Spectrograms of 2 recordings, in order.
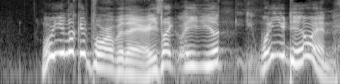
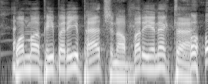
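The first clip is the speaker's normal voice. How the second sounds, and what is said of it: Old-timey New York gangster accent. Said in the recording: “old-timey New York gangster accent”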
